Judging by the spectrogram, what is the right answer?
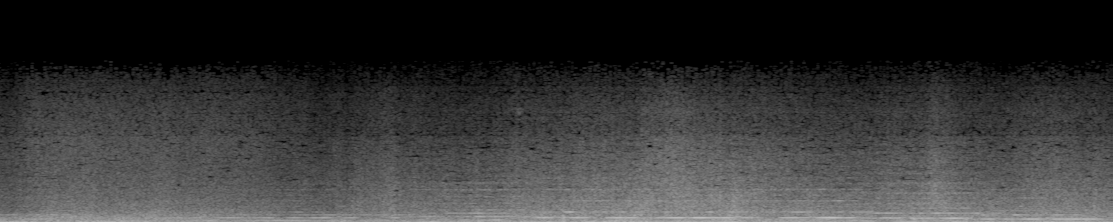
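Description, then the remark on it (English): The warship Greyhound speeds forward and cuts sharply through ocean waves while two other ships follow: a steady, loud rushing wash of water with a faint droning engine hum underneath, continuous, with no voices. “Outside, Greyhound speeds forward and cuts sharply through the water while the other two ships follow.”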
